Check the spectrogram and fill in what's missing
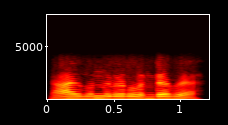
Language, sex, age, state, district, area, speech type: Kannada, male, 30-45, Karnataka, Gadag, rural, conversation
